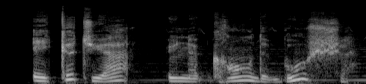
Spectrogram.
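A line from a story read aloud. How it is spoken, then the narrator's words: Little girl's faint murmur. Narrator (French): murmura la petite fille d'une voix faible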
